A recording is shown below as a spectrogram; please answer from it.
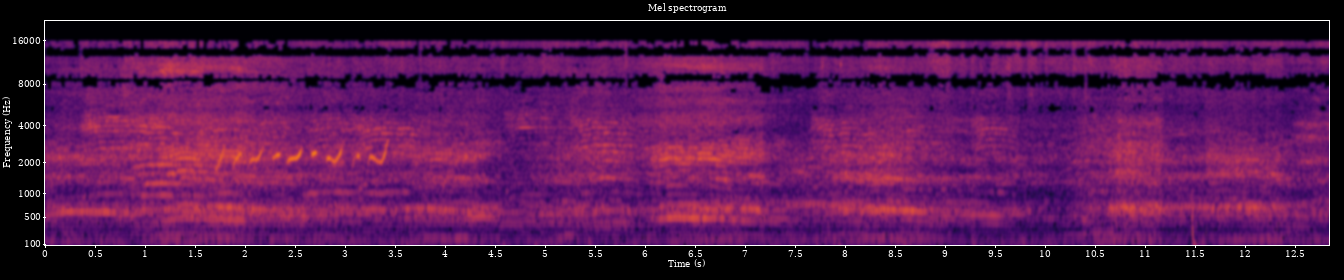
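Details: Large sheep flock, about 900 adults and 900 lambs, in constant chorus; layered tremulous bleats rise and fall in loudness, with shrill lamb cries and lower adult baa calls overlapping.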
